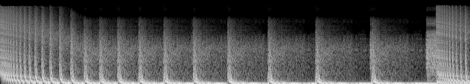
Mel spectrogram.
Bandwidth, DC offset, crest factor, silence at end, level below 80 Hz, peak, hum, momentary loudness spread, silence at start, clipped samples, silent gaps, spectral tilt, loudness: 16 kHz; under 0.1%; 8 dB; 0 s; -12 dBFS; 0 dBFS; none; 6 LU; 0 s; under 0.1%; none; -5.5 dB/octave; -14 LUFS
